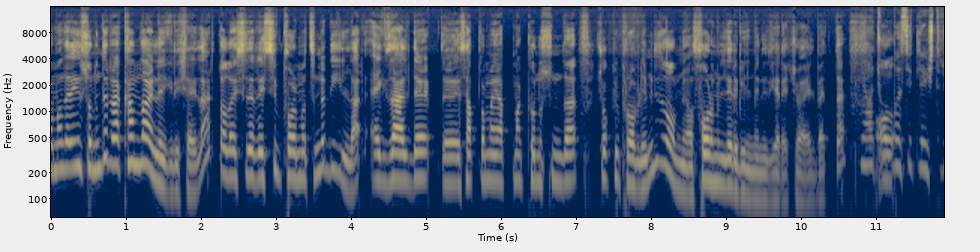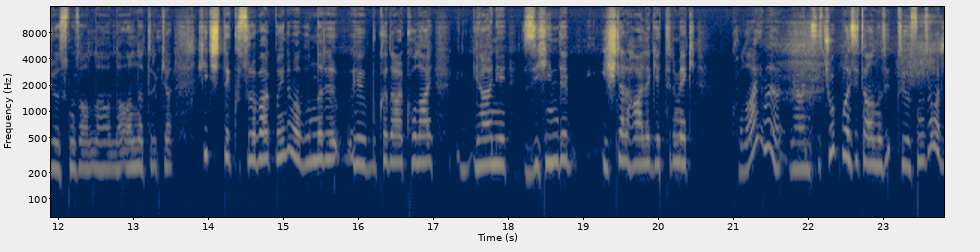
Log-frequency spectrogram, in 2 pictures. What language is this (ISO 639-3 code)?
tur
